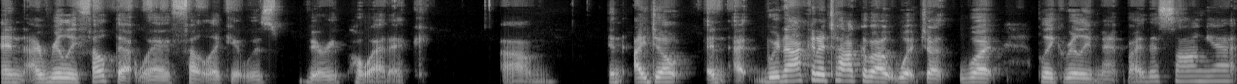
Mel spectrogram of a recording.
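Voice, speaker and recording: A woman speaks with a dark, mellow tone and some vocal fry. Her medium pitch has ordinary variation, and her pace is moderate. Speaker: podcast co-host. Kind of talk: casual chat. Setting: livestream. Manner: loud.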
